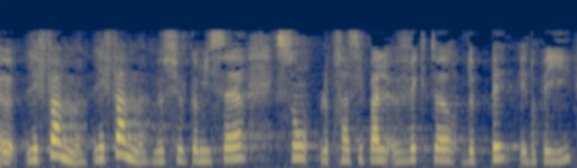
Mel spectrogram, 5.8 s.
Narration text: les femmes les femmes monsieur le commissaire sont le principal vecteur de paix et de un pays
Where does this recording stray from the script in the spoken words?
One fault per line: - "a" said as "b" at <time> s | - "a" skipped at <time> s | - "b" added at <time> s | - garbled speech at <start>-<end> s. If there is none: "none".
none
